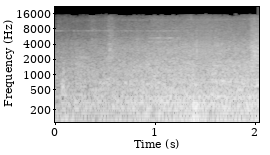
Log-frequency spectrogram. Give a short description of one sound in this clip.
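A knife chops through meat on a board.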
